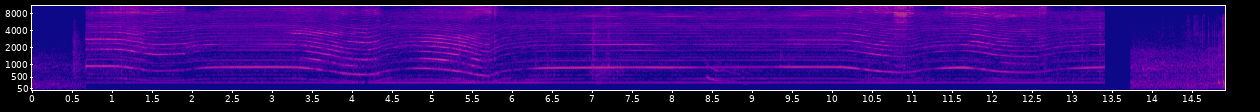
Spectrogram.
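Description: Faint electronic synthesizer tones: a steady low drone under a stack of higher tones whose pitch glides down and back up several times, then stops abruptly near the end.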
